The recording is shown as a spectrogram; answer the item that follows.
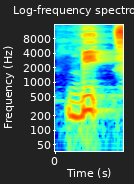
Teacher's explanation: حمزہ ساکن ہے، جھٹکے کے ساتھ ادا ہوگا، کٹ آف ساؤنڈ آئے گی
